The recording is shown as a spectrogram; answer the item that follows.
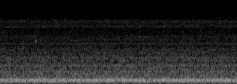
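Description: Steady low hum with an even hiss of room background noise, no distinct events.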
